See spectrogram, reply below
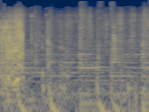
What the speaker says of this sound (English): And we just need to zip this back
